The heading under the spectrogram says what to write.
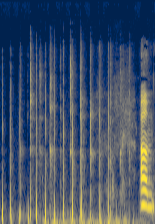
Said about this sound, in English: Golf clap. There we go. Clap.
